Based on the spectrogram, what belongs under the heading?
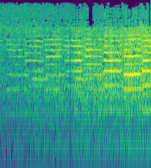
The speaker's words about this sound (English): Ambulances are going east.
